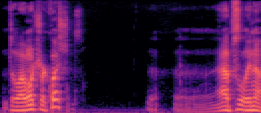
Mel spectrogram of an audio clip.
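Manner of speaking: lightly imitated presidential delivery; a mock politician fielding questions; hint of a presidential impression; Obama. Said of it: "I'm a Barack Obama".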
